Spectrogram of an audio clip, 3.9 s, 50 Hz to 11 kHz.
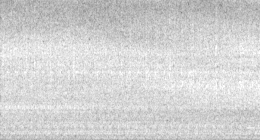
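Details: Mercedes 280 SL Pagoda M130 straight six idling after a tune-up; dwell meter reads about 32-34 degrees, called perfect: smooth, even idle with a steady low rumble and no misses or stumbles.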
